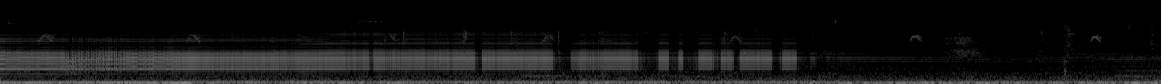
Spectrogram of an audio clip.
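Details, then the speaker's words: Late-1940s/early-1950s Ford (Zenith) 6-volt AM tube car radio with loctal tubes, powered up with a speaker and antenna while one tube is shorting; steady low mains buzz from the speaker, constant in level. Mains hum, probably from failed solder joints on the aluminum can. "buzzing is probably due to the failed solder joints on that aluminum can"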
